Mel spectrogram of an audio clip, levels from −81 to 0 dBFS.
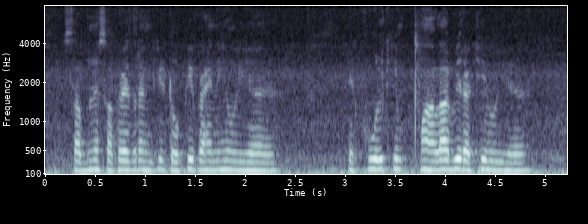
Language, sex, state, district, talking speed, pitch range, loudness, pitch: Hindi, male, Chhattisgarh, Raipur, 195 wpm, 145-165 Hz, -15 LUFS, 160 Hz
